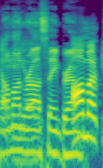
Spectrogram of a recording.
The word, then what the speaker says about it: Amon-Ra St. Brown: How do you say his name? Brown? Help me. – Amon-Ra St. Brown.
